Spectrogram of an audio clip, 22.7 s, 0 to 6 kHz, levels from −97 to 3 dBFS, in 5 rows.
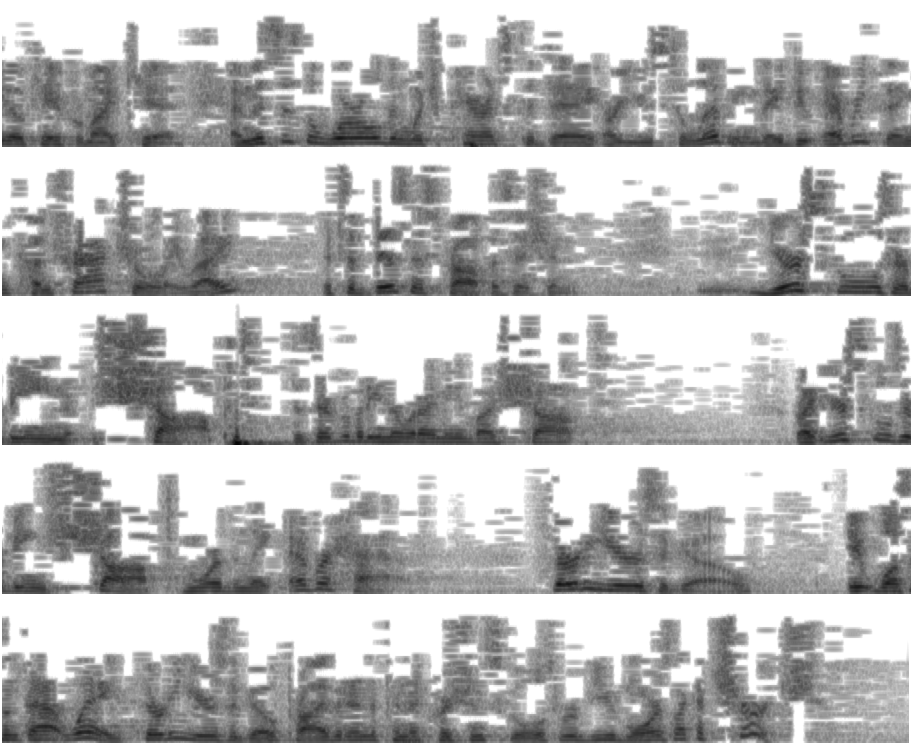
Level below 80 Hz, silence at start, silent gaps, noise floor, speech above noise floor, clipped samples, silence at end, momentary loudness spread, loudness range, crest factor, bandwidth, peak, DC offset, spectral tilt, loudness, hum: -50 dBFS; 0 s; none; -52 dBFS; 32 dB; under 0.1%; 0.4 s; 11 LU; 3 LU; 20 dB; 5.6 kHz; 0 dBFS; under 0.1%; -9 dB/octave; -20 LUFS; none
